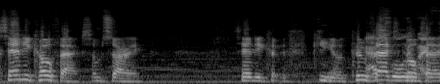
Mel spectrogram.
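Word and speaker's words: Koufax: the USSR 1966 Los Angeles Dodgers pitcher Sandy kfax won his 27th game of the season 6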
